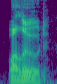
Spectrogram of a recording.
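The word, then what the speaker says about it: Waloed: the kingdom of walude that word always makes me want to pronounce it differently but it's just like walude that's it in the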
